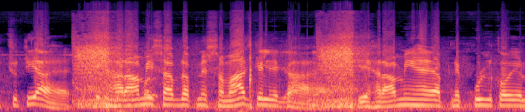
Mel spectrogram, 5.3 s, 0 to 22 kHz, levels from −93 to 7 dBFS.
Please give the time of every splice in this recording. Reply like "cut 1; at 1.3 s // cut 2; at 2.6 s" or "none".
cut 1; at 1.0 s // cut 2; at 3.4 s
